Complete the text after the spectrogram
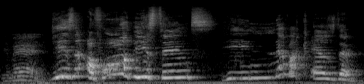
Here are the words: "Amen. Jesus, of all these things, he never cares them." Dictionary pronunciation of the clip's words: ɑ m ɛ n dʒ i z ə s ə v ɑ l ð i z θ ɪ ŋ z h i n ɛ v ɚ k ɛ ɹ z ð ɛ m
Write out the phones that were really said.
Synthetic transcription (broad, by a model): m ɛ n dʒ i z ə ə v ɑ l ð i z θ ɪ ŋ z h i n ɛ v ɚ k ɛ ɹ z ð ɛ m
